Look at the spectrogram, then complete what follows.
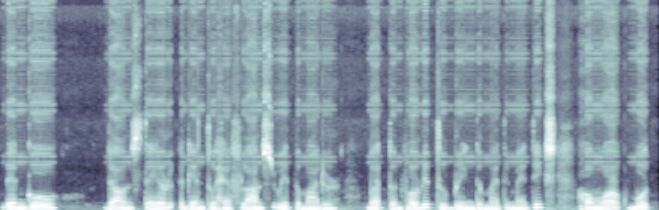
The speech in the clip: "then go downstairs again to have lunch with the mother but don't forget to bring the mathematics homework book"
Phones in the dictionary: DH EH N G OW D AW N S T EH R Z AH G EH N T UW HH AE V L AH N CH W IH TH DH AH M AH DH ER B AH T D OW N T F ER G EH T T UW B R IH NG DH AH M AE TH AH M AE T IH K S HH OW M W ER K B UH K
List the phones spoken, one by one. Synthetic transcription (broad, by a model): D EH N G OW D AW N S T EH R S AH G EH N T UW HH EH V L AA N S W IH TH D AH M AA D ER B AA T D OW N T F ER G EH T T UW B R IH NG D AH M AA T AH M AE T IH K S HH OW M W ER K B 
